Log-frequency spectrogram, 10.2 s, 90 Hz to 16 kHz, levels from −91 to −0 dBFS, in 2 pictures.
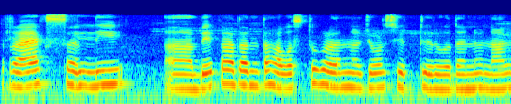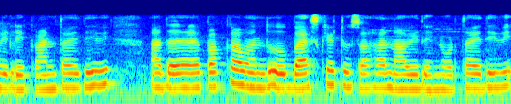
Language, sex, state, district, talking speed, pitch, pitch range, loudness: Kannada, female, Karnataka, Dharwad, 100 wpm, 210 Hz, 205-230 Hz, -24 LUFS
